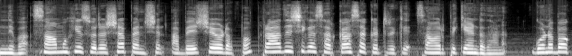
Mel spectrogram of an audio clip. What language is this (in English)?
Malayalam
